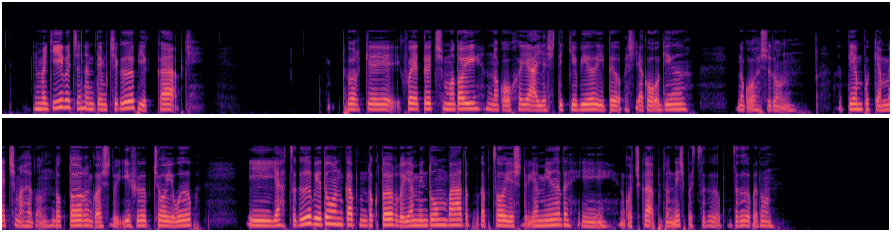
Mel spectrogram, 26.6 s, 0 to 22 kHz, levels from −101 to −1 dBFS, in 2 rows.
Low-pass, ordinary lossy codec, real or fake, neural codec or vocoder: none; none; fake; codec, 16 kHz, 16 kbps, FreqCodec, larger model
